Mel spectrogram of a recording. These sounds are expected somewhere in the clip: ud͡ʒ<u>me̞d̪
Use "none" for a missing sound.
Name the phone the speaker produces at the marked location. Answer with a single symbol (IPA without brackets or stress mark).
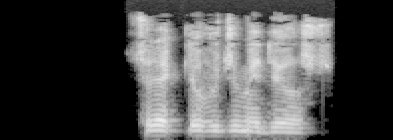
u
